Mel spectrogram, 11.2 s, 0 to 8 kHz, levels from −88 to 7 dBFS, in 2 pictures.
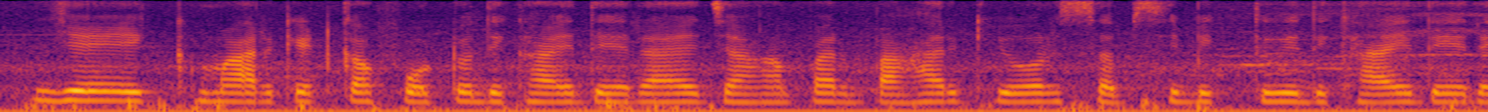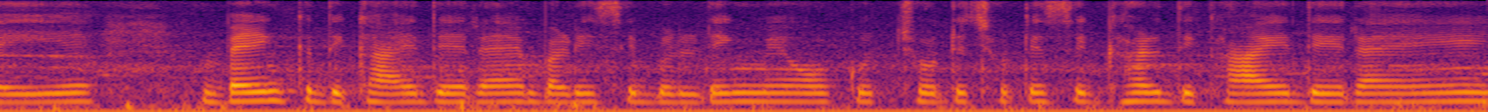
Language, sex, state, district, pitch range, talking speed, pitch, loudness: Hindi, female, Bihar, Lakhisarai, 185-195 Hz, 205 wpm, 190 Hz, -20 LUFS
